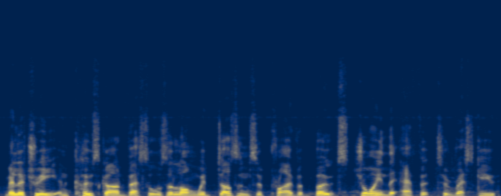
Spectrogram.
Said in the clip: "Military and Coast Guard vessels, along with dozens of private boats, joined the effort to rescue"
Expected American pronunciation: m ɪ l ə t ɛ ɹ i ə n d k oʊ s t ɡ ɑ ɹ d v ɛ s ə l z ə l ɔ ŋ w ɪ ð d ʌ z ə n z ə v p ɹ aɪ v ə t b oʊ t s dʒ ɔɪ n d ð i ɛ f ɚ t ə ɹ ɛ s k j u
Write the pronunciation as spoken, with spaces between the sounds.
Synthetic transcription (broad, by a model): m ɪ l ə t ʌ ɹ i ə n k oʊ s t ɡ ɑ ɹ d v ɛ s ə l z ə l ɔ ŋ w ɪ ð d ʌ z ə n z ə v p ɹ aɪ v ə t b oʊ t s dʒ ɔɪ n ð i ɛ f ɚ t ə ɹ ɛ s k j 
